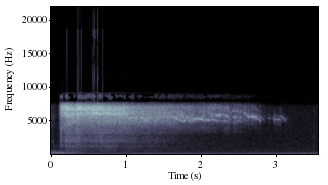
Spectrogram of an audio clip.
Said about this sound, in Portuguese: Voou novamente para a floresta, que estava em chama de fogos ardentes, e chacoalhou-se todo, as gotículas de água caíram sobre as labaredas de fogo, fazendo um barulhinho.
